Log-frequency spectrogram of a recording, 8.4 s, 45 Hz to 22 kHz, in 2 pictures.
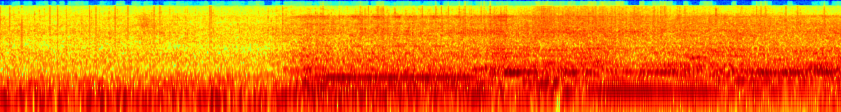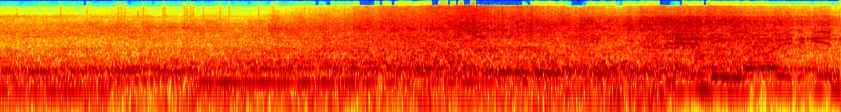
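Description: A 1969 Camaro accelerates hard at a bracket drag race, its engine rising through gear changes in a loud, sustained roar.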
